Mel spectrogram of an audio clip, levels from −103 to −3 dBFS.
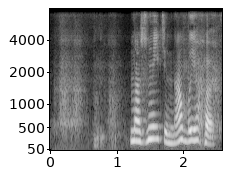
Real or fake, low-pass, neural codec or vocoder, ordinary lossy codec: fake; 7.2 kHz; codec, 24 kHz, 0.9 kbps, WavTokenizer, small release; none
